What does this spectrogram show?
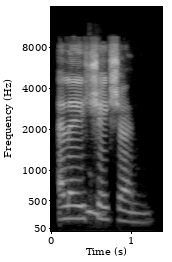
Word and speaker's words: allocation: Allocation, allocation.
